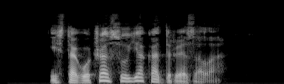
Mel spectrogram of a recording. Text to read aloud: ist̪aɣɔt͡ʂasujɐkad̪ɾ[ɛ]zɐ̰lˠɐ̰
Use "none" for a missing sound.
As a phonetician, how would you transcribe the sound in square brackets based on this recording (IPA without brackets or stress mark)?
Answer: ɛ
